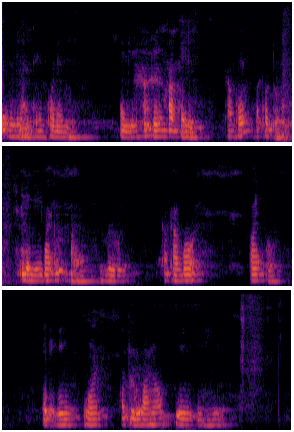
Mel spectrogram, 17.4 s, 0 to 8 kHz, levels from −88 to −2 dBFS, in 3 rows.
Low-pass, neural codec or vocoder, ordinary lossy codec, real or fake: 7.2 kHz; codec, 24 kHz, 1 kbps, SNAC; Opus, 24 kbps; fake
